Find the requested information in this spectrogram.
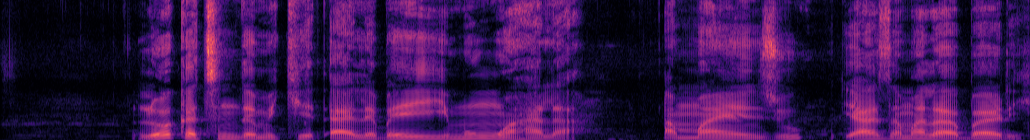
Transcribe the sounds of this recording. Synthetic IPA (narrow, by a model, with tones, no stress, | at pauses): loː˦kɐ˨t͡ʃɪ˦nda˨mʊ˦kʲeː˨ɗaː˨lɪ˨ba˦jmʊ˦ŋwɐ˨ɦa˦la̰ː˨ | ʔa˨mːaː˦jɐ˨nzu˦ʔjaː˦zɐ˦ma˦laː˨baː˦ɽḭː˨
